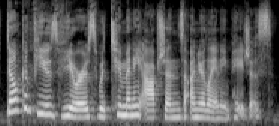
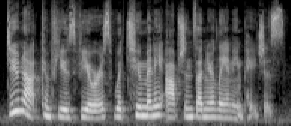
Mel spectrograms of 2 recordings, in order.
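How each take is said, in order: First: The opening words are contracted to 'don't'. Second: The opening words are said in full, 'do not'. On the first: It sounds like friendly, helpful advice. The speaker calls it right. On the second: It sounds robotic and harsh. The speaker calls it wrong. "without contractions"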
